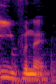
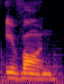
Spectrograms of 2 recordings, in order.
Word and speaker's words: Yvonne: So that's how you pronounce it. Like, it's not Yvonne, it's Yvonne. Okay, that's actually easier to say.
